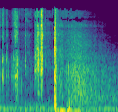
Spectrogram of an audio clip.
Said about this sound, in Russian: Сделал выстрел.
